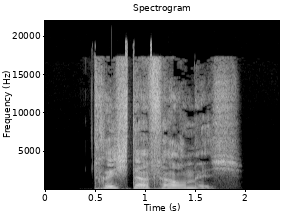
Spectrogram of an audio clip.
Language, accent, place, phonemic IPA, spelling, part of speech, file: German, Germany, Berlin, /ˈtʁɪçtɐˌfœʁmɪç/, trichterförmig, adjective, De-trichterförmig.ogg
- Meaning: funnel-shaped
